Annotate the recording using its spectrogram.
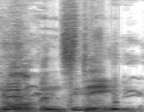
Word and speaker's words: Wolfenstein: It's pronounced Wolfenstein.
